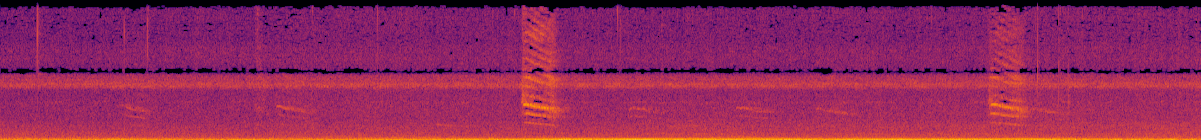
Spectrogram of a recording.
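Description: Wild birds calling: several faint short chirps and two harsh, raspy calls about five and ten seconds in. Under them runs a steady low rumble that swells in the middle.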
